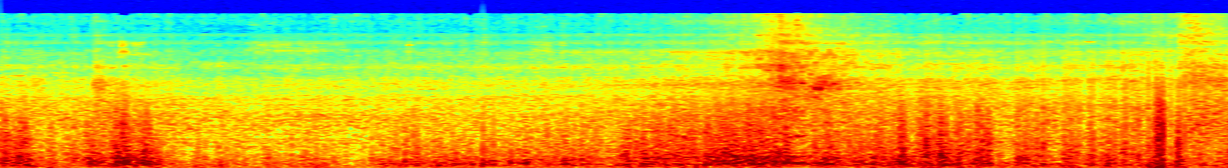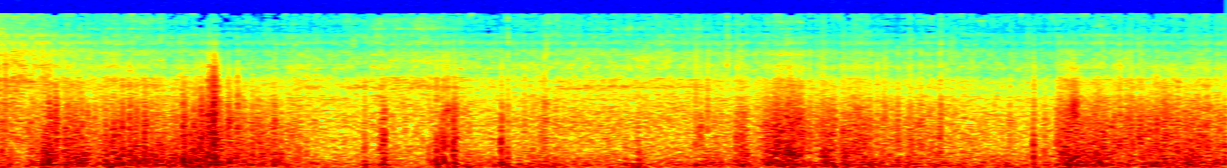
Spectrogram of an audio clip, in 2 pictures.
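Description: A car engine hums steadily while driving on a road.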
